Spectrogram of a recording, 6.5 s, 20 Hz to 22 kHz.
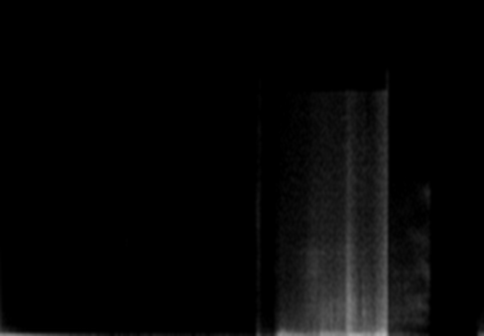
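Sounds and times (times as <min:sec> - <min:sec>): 
loud and impactful book sound effect: 0:03.7 - 0:05.2.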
